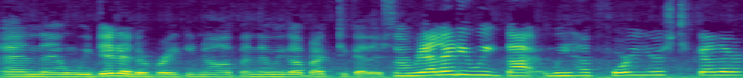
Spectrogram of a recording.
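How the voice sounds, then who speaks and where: A woman talks at a fairly quick pace. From South Texas (McAllen), Mexican-American family. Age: 20s. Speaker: vlogger. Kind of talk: casual chat. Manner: talkative, chatty.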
